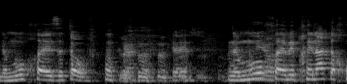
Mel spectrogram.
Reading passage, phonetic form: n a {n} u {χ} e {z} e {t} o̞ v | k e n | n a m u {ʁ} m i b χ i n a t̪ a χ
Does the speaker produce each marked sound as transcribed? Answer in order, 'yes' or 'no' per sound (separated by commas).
no, yes, yes, yes, no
